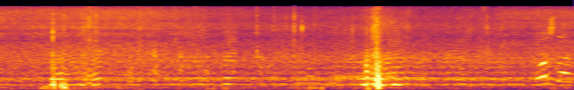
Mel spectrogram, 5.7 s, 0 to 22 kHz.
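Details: Bees at a venom collection session in Thessaloniki, Greece, on 13 October 2017: a faint, steady low buzz runs throughout, with a few sharp clicks and taps, the loudest near the end.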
